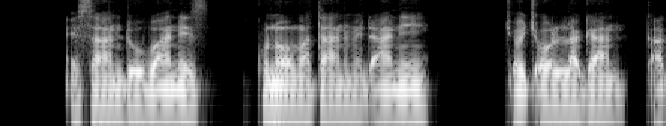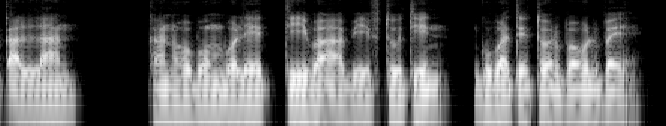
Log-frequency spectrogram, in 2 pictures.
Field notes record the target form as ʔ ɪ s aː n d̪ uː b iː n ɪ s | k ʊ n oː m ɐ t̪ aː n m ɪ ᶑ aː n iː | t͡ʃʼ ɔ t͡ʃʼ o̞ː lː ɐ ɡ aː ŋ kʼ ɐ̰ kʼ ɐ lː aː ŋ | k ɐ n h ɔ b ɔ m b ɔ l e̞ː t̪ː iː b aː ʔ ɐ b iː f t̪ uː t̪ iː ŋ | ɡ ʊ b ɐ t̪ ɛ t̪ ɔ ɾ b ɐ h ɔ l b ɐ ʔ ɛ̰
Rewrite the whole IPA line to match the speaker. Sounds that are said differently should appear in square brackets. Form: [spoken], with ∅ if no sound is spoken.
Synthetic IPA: ʔ ɪ s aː n d̪ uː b [aː] n ɪ s | k ʊ n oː m ɐ t̪ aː n m ɪ ᶑ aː n iː | t͡ʃʼ ɔ t͡ʃʼ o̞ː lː ɐ ɡ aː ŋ kʼ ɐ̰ kʼ ɐ lː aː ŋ | k ɐ n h ɔ b ɔ m b ɔ l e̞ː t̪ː iː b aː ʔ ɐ b iː f t̪ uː t̪ iː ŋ | ɡ ʊ b ɐ t̪ ɛ t̪ ɔ ɾ b ɐ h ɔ l b ɐ ʔ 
